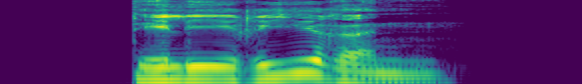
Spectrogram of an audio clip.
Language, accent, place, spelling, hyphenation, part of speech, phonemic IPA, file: German, Germany, Berlin, delirieren, de‧li‧rie‧ren, verb, /deliˈʁiːʁən/, De-delirieren.ogg
- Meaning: to be delirious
